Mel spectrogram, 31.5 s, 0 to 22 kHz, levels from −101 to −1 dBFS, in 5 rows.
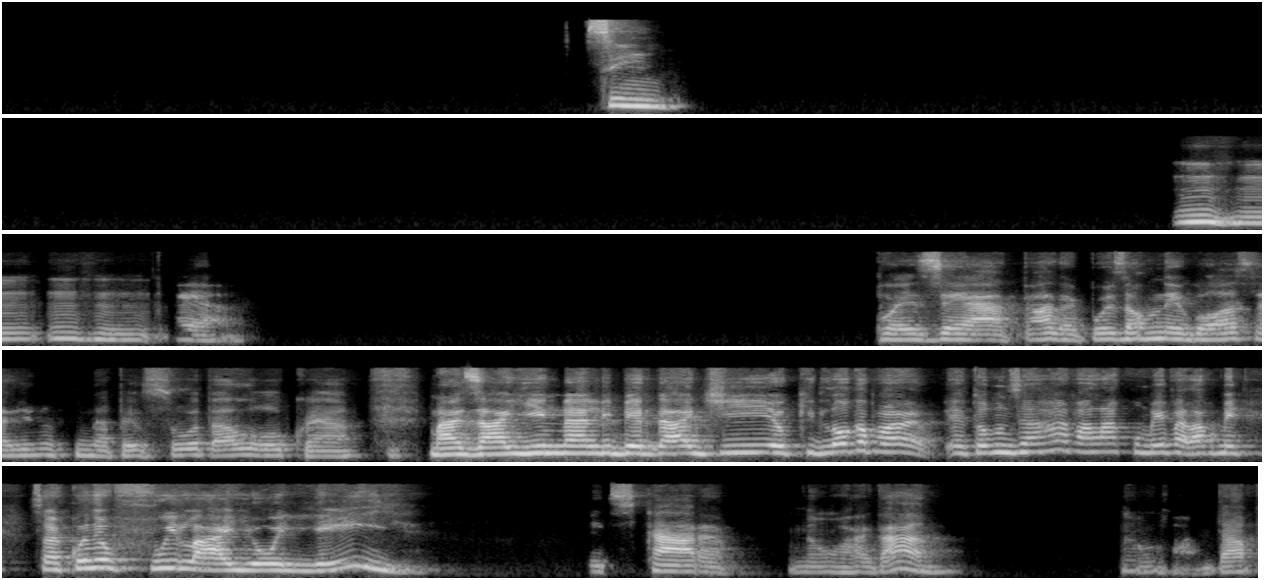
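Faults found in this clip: Call and media quality review findings: no faults found.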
